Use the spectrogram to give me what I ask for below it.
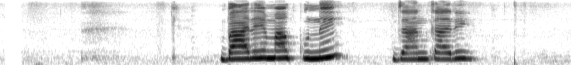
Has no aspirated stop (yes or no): yes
